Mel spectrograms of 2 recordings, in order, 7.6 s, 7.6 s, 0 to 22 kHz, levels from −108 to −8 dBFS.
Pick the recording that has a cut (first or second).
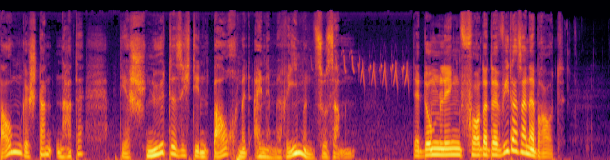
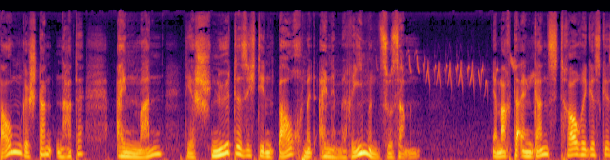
first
